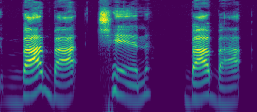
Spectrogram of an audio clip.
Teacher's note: Emphasis is on the first syllable.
